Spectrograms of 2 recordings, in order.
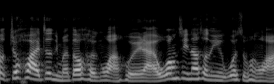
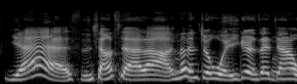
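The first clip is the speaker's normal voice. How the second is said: ordinary talk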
